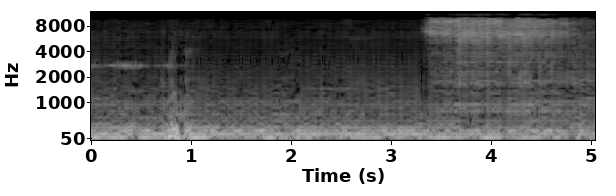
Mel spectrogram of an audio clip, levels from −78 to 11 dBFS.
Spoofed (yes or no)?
yes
